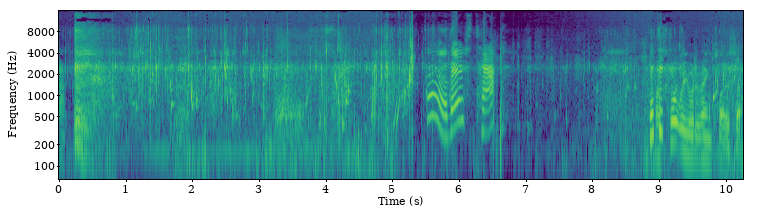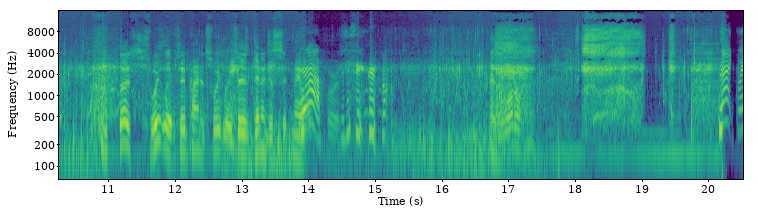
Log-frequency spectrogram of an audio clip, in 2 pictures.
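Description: Choppy water splashes and laps close by.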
